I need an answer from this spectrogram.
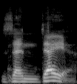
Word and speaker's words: Zendaya: It's a virtual Zoom thing, and they mention her name, Zendaya. And I was like, oh no, I've been saying it wrong in my head.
